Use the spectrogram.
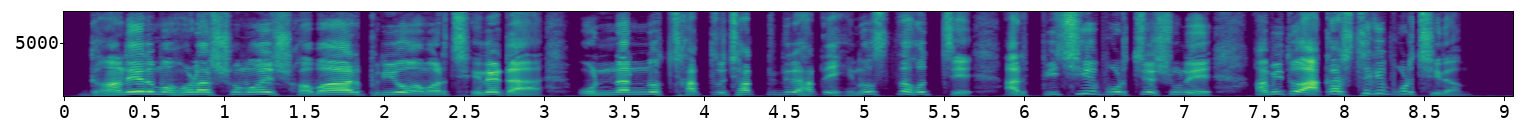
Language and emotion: Bengali, surprised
